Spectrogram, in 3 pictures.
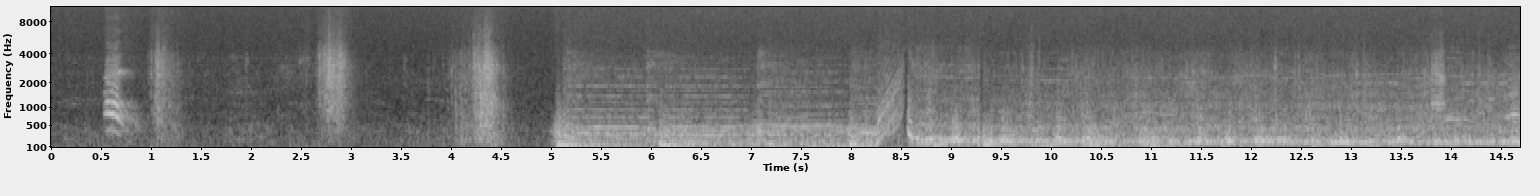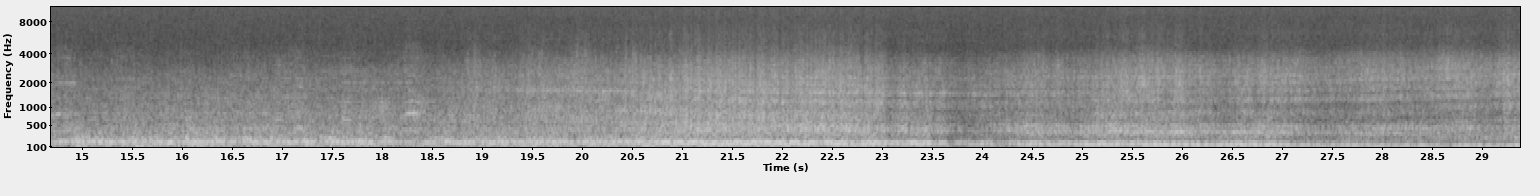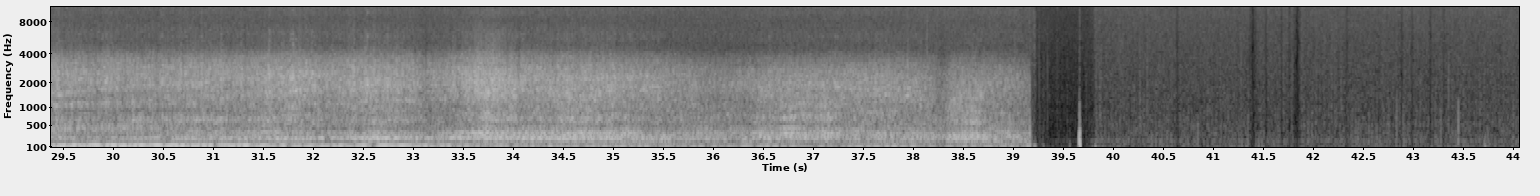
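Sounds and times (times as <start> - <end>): aircraft engines droning overhead: 4.9 - 39.2.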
